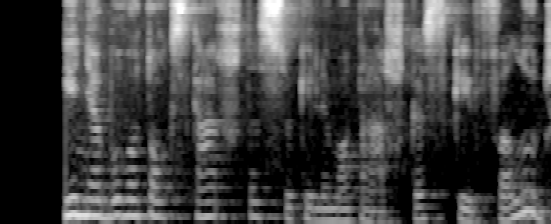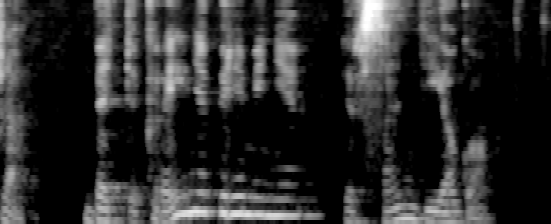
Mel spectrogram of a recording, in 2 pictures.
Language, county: Lithuanian, Alytus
